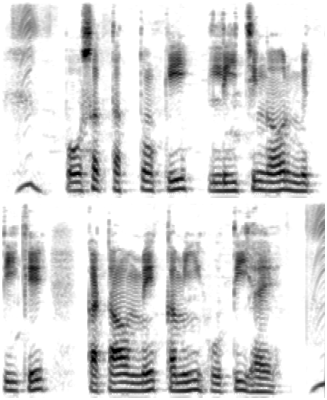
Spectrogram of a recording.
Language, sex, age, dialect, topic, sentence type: Hindi, male, 36-40, Marwari Dhudhari, agriculture, statement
